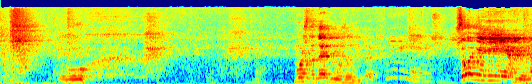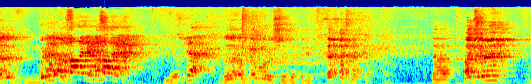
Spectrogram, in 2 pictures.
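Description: A man speaks calmly in an echoing room.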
